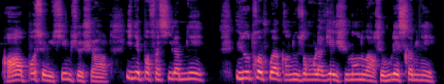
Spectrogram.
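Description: A man's voice: a little high, fairly quick, mellow, natural voice. A man reading as a cautious farm servant. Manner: plain-spoken, deferential.

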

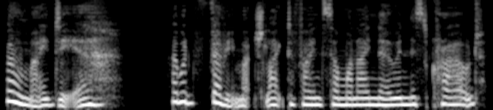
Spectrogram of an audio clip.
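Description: A woman's voice: mid-range voice, measured pace, dark tone, no echo, studio quality, voice pushed up. A woman voicing a fretful middle-aged lady chaperone with a plaintive manner. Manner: plaintive, repeating complaint.

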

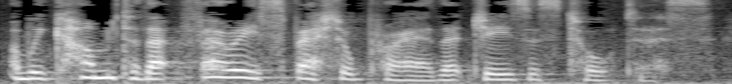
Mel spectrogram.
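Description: A woman leading children in a prayer, gentle and slow. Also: mid-range voice, lively intonation, slightly rough. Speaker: prayer leader.

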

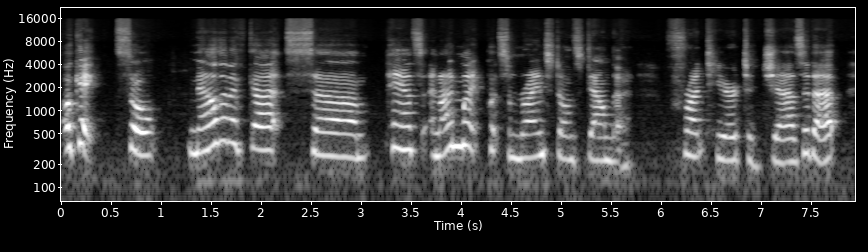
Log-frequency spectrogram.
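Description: A woman's voice: high voice, takes it slowly, a bit bright, poor audio. A woman hosting a live craft tutorial, chatty and giggly, laughing often as she explains each step. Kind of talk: live craft demonstration chat.

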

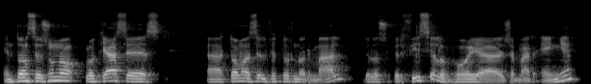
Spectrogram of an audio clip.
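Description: Halting non-native Spanish-speaking man lecturing. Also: medium pitch, expressive, breathy edge. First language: not Spanish. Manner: halting, searching for words. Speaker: guest lecturer, mathematics professor. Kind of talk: academic online lecture. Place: indoor room, video call.

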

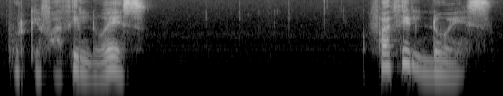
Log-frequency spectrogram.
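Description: A woman with a Peninsular Spanish accent, a singer giving excited music reaction commentary to her viewers, often repeating words for emphasis. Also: sits low, slow, husky. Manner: talks to viewers with frequent tag questions.

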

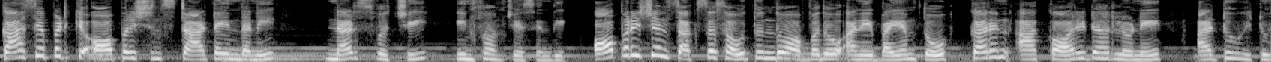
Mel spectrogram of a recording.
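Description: A woman narrating a dramatic family audio story in an expressive, even storytelling manner. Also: a little high.

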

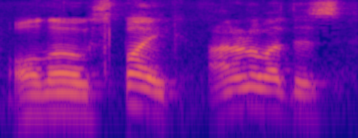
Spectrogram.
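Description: A man hosting a playful casual chat, interviewing a pretend alien in a gentle, encouraging, amused way. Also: a little high, a little fast, background noise.

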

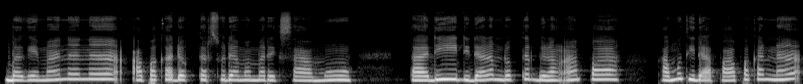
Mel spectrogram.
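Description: A woman doing a worried low-voiced dad. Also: fairly even intonation, moderate pace, close to an everyday voice. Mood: concerned. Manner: gentle, anxious questioning. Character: caring middle-aged father of a teen girl.

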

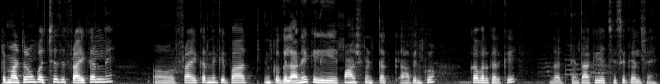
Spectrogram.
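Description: A woman's voice: medium pitch, moderate pace, mellow. A young woman with a Pakistani Urdu accent narrating a recipe for her cooking vlog in a chatty way, speaking to viewers as friends.

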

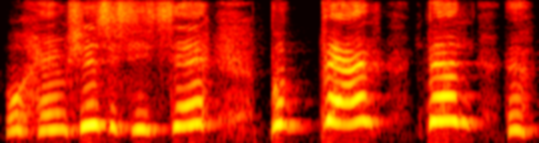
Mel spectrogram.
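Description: A goofy, easily rattled male cartoon character, voiced by a woman. The voice sits extremely high and squeaky, full of loud exclamations. He swings between panic and giggles. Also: animated, slow pace, exaggerated voice. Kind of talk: cartoon voice acting.

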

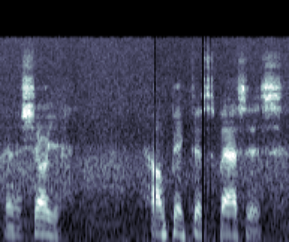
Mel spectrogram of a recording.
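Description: A man narrates his catch at the water's edge in a slow, somewhat low voice, stumbling over fillers and repeating himself. He is recorded outdoors on a head-mounted camera. Clear outdoor noise and passing traffic sit behind him. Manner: halting, many fillers and repeats. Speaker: angler filming his catch. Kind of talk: casual fishing vlog narration. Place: outdoors at a pond bank. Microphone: head-mounted action camera.

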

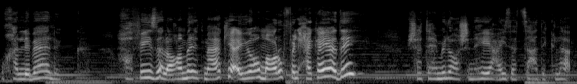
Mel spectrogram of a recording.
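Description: A woman's voice: sits high, rapid-fire, soft background music, close to an everyday voice. A woman playing a soothing Egyptian village neighbor. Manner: soothing, coaxing. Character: consoling village neighbor woman giving advice.

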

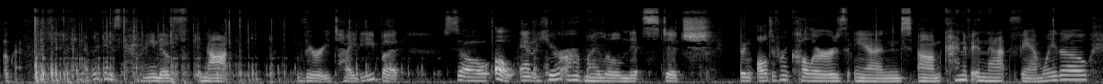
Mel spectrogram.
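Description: A woman's voice: deep voice, fairly bright tone. A woman in her thirties, a shop owner vlogging in casual chat from a small indoor shop room on a clip-on mic, bubbly and chatty, laughing often. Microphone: clip-on lapel mic.

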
